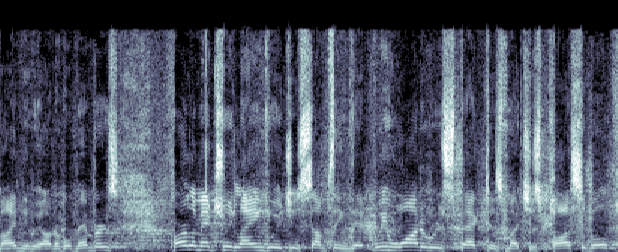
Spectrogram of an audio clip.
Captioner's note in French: voix de l'interprète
